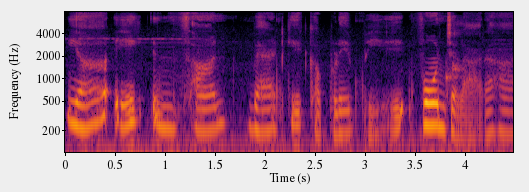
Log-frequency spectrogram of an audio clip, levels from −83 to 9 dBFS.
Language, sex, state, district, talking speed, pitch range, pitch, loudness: Hindi, male, Uttar Pradesh, Lucknow, 145 wpm, 180-230 Hz, 200 Hz, -21 LUFS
